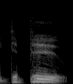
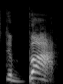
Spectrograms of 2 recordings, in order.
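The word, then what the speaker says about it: debut: Jessica maboy HG I'm tired of people pronouncing DBU T Deo it's debat fantastic This Is The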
